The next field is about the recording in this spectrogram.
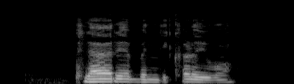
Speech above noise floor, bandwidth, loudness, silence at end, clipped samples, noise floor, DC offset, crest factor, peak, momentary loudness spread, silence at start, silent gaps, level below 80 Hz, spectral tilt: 51 dB; 11 kHz; -25 LUFS; 0.65 s; under 0.1%; -75 dBFS; under 0.1%; 18 dB; -8 dBFS; 20 LU; 0.75 s; none; -64 dBFS; -7 dB/octave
